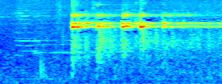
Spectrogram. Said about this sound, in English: Rhino, who is in front, knocks over a liquor bottle in the dim hallway.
